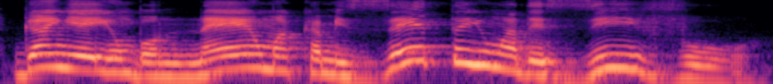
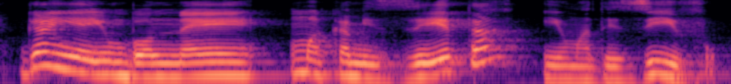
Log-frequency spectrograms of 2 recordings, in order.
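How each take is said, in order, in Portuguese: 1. É dita com um tom alegre e animado. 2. É dita como uma afirmação calma e neutra. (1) "ela expressou aí na frase uma alegria" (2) "Ponto final"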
